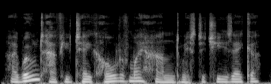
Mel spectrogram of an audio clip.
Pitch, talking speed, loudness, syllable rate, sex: 125 Hz, 245 wpm, -19 LUFS, 5.4 syllables/s, male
